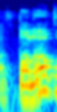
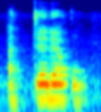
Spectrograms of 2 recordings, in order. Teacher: كذلك أيضا الترقيق في الطاء، مثلا الطاء هذا الطلاق مرة ما يبداش يرققها، يولي التلاق يولي فتصبح تاء، فهذا لا يجوز.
